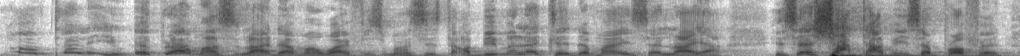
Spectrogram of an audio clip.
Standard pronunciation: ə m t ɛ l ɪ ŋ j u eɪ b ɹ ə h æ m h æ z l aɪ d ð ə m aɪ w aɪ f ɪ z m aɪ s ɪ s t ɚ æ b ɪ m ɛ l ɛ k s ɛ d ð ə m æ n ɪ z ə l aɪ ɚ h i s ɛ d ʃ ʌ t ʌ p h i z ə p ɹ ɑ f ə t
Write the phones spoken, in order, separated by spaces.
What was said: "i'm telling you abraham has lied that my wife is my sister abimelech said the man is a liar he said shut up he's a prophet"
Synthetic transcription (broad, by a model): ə m t ɛ l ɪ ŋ j u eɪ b ɹ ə h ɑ m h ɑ s l aɪ d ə m aɪ w aɪ f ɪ s m aɪ s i s t æ b ɪ m ɛ l ɛ k s ɛ d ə m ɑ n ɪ s ə l aɪ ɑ h i s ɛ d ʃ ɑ t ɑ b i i s ə p ɹ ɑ f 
